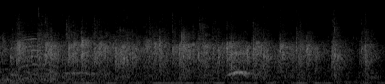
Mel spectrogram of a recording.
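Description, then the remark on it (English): A room full of people claps steadily for several seconds, a dense, continuous patter of many hands with no pauses, fairly loud. “I got three claps. Can we do that again?”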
